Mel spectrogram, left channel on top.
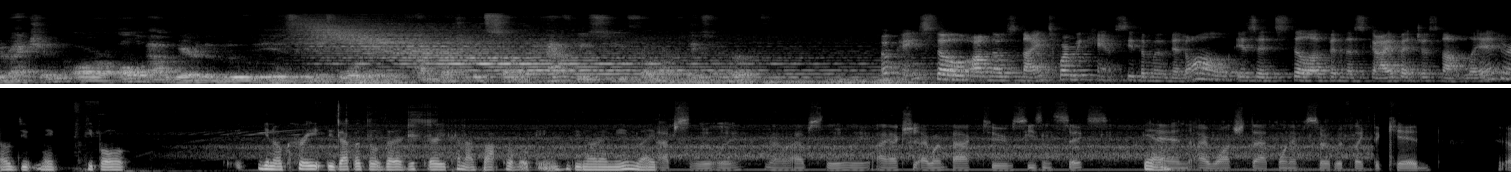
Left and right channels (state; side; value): different; both; correlation -0.01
